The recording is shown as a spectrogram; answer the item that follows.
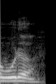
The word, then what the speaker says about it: Bureau: Polvo Buró, sí. Y que está ah, Buró. Buró, sí, sí, sí. – Polvo Buró. – oficina, sí. se escribe Bureau. Eh, bureau, sí, sí. Lo que buscar en internet es Bureau.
